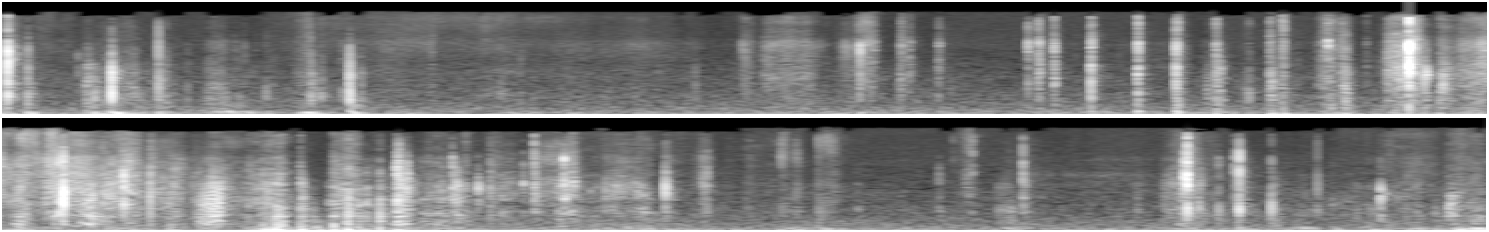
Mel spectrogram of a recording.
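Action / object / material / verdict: scrape / glossy paper catalog pages / glossy paper / none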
